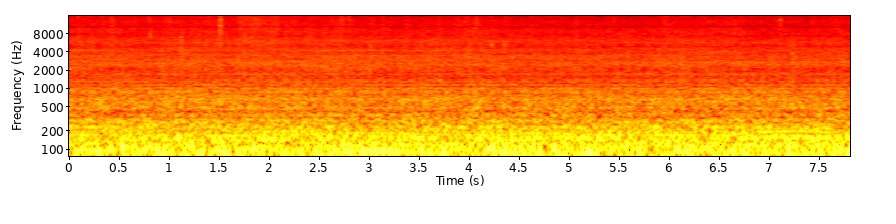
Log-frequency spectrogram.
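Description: Steady low rumble of road and engine noise heard from inside the cabin of a car driving at an even speed.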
